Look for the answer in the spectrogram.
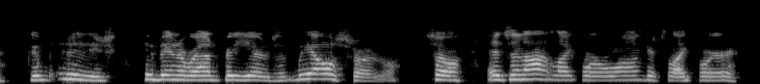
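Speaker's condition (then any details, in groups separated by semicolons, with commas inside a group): ALS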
